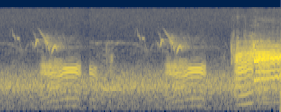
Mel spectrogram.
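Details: Red-necked grebe from a breeding pair followed through spring: nasal, harmonic calls in two short bursts of rapid notes, then a louder, higher drawn-out wail at the end.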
